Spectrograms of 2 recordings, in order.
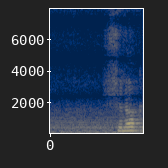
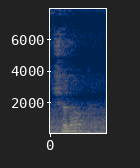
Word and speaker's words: Chinook: And by the way, did you know shinook is actually pronounced chinook with their hard ch like cheese?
